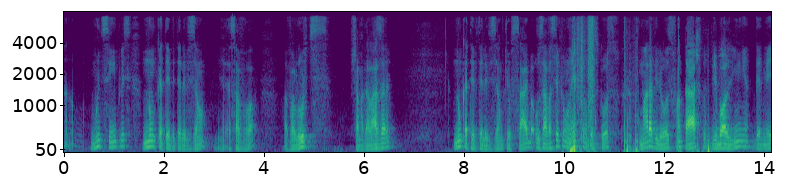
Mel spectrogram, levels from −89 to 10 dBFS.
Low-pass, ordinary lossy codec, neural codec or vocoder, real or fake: 7.2 kHz; AAC, 32 kbps; none; real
